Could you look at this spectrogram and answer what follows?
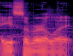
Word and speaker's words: Acerola: don't think I I wasn't sure was it AAR Rola or I think that's a that was a little debate amongst the community but I think they did pronounce it acerola in the in the animea to like confirm it um okay Agatha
